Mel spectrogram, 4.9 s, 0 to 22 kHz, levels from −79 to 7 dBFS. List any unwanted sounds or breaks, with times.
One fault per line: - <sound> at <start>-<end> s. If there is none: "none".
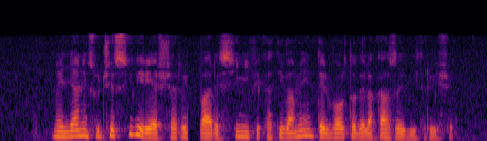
- dropout at 1.9-2.0 s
